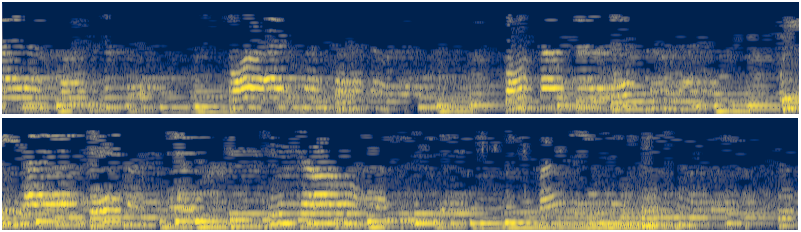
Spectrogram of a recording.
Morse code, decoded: none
